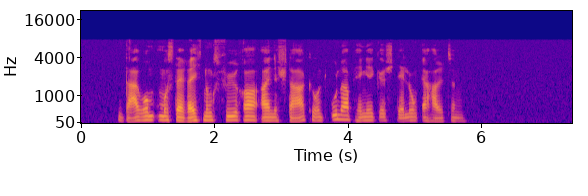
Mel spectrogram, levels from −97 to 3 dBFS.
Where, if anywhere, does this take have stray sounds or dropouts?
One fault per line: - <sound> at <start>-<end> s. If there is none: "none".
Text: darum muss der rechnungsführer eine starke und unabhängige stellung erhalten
none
